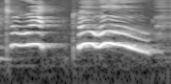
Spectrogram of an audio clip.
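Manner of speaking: high, loud hooting owl call. Acted. Owl hooting in alarm before flying away. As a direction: hoot like a startled owl.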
